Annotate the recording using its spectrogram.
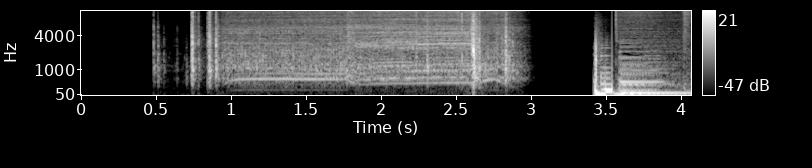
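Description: A short mechanical intro sound effect: a few clicks, then a steady whir that steps down in pitch about halfway through, ending in a sharp click. After a brief gap, music starts near the end.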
